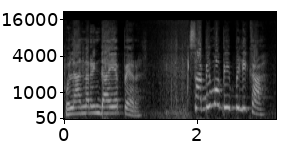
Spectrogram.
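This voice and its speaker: A woman's voice: on the high side, big pitch swings, normal speed, background noise. A woman playing a distressed young wife and mother in a Filipino radio drama, speaking emotionally. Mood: angry, reproachful. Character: distressed young wife and mother confronting her addict husband.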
